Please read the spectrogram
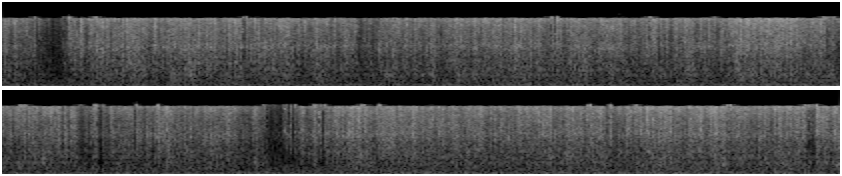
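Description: Pea-size hail pelting a vehicle's windshield and roof, heard from inside the cabin: a dense, continuous clatter of small ice impacts at heavy rates.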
